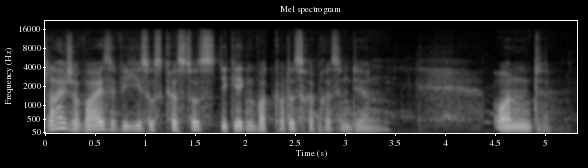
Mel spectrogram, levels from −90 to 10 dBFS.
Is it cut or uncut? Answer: uncut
